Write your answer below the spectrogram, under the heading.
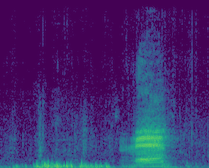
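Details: Ewes that have lambed, held for sale at a livestock market in Fqih Ben Salah. A low rumble of handling and murmur comes first, then one clear, wavering, harmonic bleat about half a second long.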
